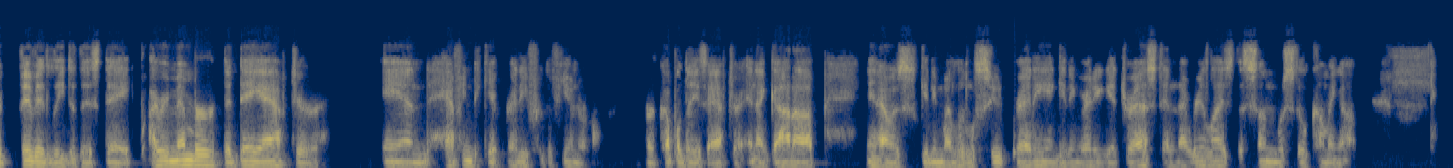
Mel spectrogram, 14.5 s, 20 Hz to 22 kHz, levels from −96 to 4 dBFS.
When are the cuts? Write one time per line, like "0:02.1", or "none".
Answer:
0:01.3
